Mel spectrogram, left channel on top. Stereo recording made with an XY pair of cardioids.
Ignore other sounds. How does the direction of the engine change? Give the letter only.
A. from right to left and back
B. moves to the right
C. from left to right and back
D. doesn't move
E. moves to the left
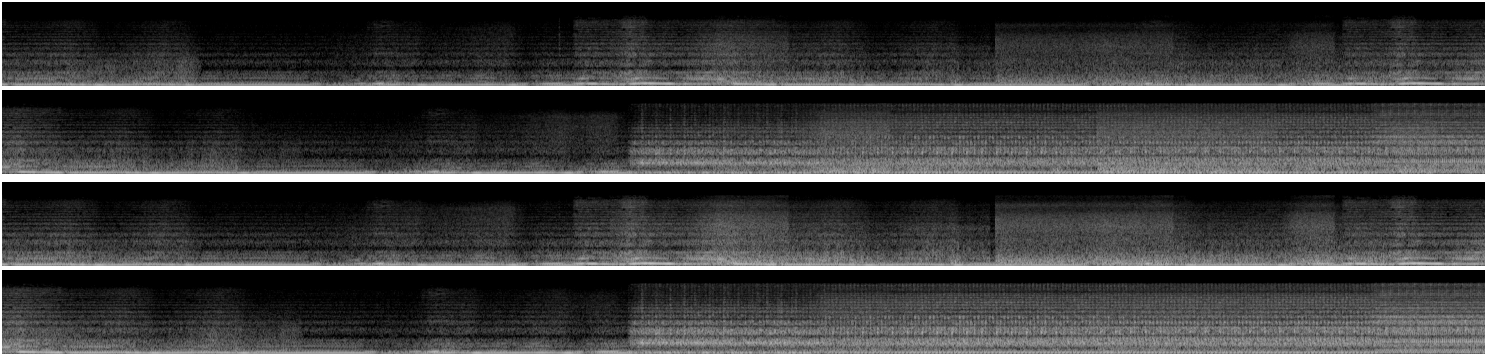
D.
